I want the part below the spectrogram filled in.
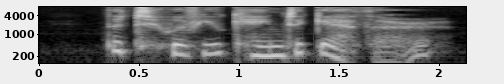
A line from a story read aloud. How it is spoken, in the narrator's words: Anathema whispers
